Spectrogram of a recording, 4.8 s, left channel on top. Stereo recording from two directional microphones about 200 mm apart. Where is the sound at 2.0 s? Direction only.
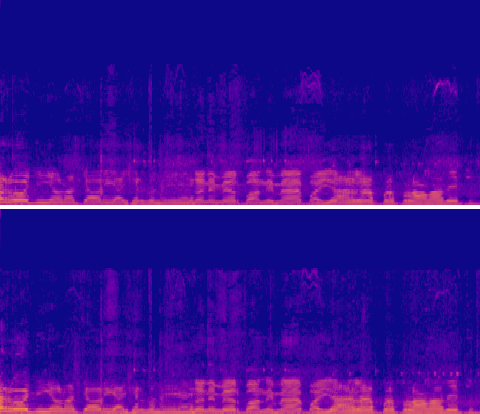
60° right (ahead or behind).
